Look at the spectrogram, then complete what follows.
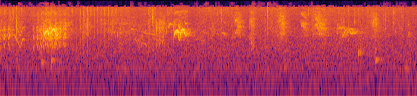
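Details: Bathing grey-headed sparrow with two sharp, bright chirps about a second and a half apart, followed by faint scattered twitters against a soft background hiss.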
